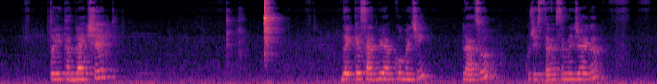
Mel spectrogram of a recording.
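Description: A woman speaks calmly and close by, in short phrases.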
